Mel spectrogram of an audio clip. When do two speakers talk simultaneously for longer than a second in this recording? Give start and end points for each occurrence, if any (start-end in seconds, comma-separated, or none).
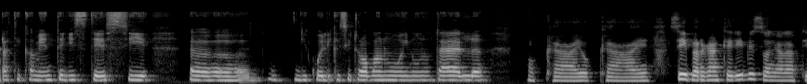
none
